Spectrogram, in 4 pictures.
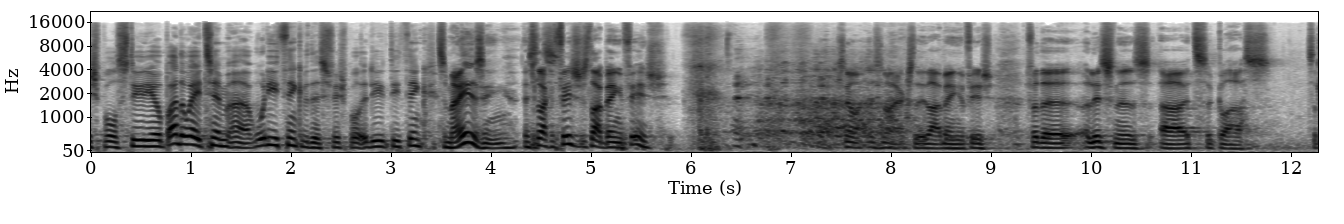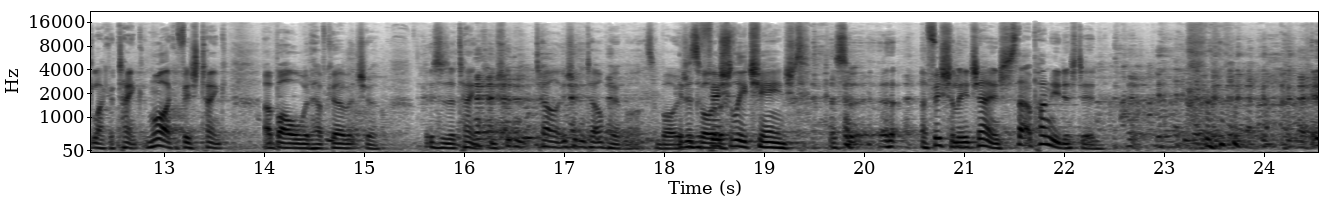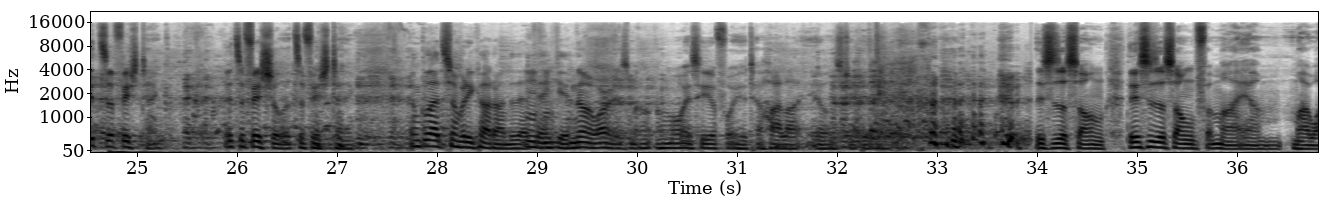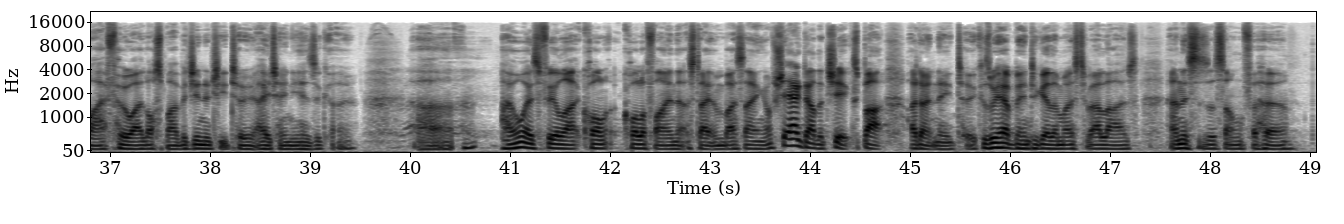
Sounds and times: Speech: 0:00.0 - 0:05.9, 0:07.4 - 0:22.5, 0:24.5 - 0:32.9, 0:34.0 - 0:49.0.

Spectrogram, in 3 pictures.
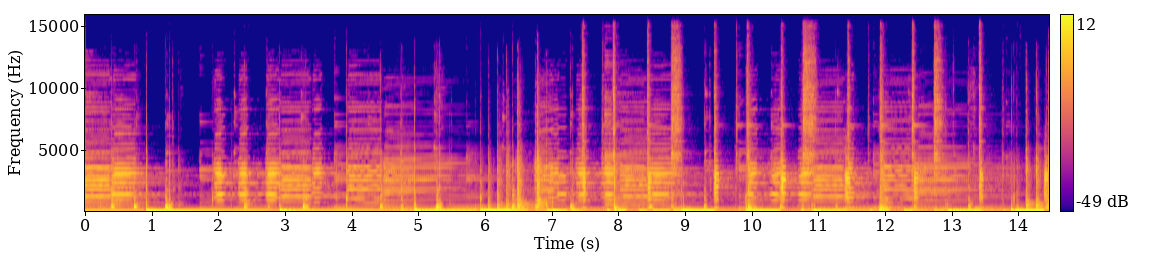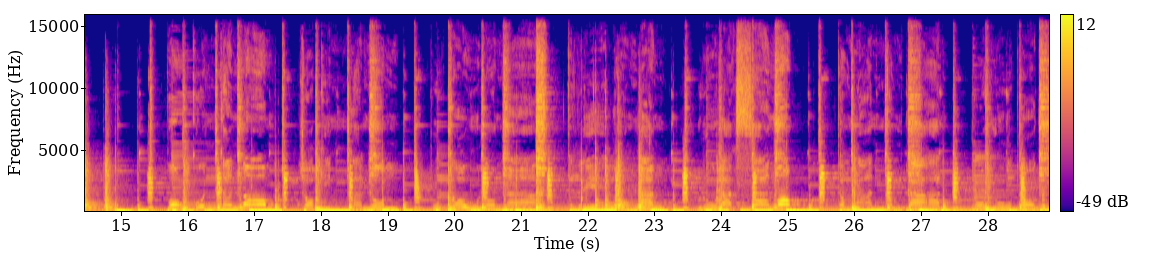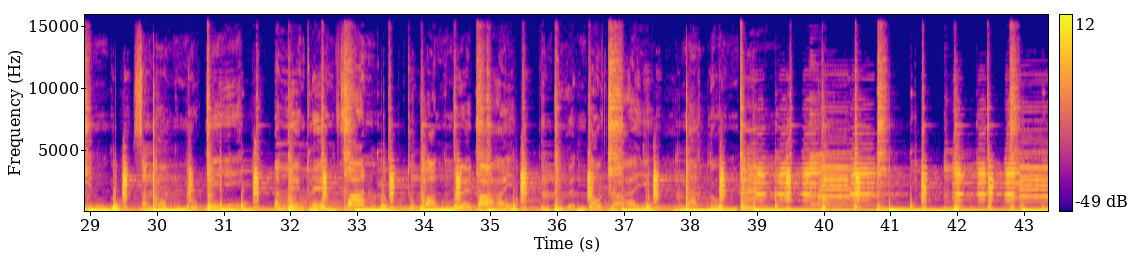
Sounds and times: Music: 0:00.0 - 0:43.3.

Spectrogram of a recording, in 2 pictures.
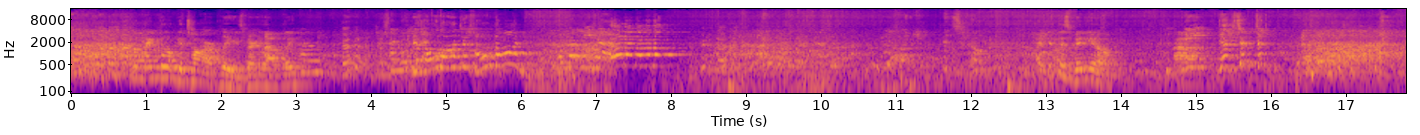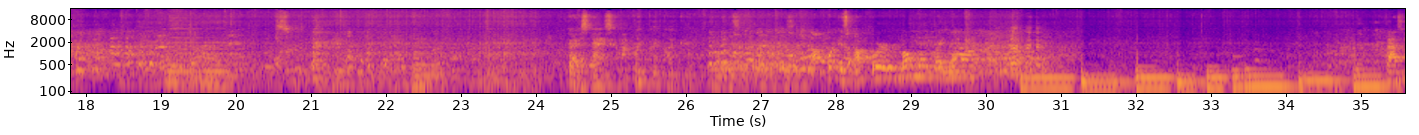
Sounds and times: Acoustic guitar: 0:04.2 - 0:35.5
Electric guitar: 0:18.8 - 0:24.2, 0:30.3 - 0:35.5
Strum: 0:19.0 - 0:21.6, 0:30.4 - 0:35.5.

